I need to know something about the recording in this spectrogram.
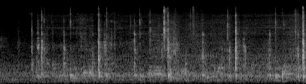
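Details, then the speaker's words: Keurig 2.0 on a 4 oz test brew with covers off, after the brittle high-pressure relief valve broke and caused a bottom leak: light irregular rattling clicks and trickling as the piston pump pushes water; brewing normally. "before it was leaking i can already hear it coming out of the cup"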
